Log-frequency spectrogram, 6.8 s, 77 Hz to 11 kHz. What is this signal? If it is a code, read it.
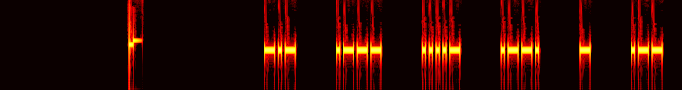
Morse code, heard as a keyed tone, about 36 wpm, spaced as for 16 wpm, 700 Hz. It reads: KJ4PTW
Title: USA Call Signs - 6 Characters - 4x Character Spacing - 35wpm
